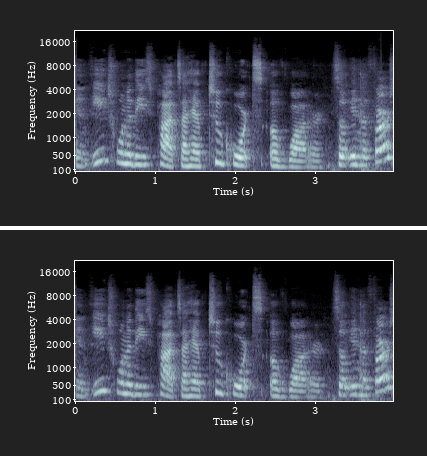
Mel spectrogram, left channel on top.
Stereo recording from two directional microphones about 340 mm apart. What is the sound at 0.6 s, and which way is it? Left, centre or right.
Speech, centre.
